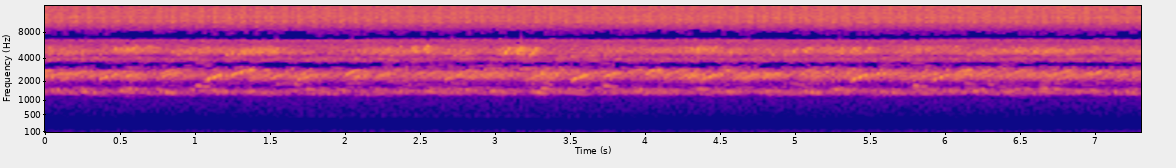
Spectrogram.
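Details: A dense night chorus of common coquis in Cayey, Puerto Rico, countless overlapping two-note chirps rising in pitch.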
